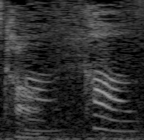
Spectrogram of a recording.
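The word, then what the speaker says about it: Karl: No, Carl. His name is Carl.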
